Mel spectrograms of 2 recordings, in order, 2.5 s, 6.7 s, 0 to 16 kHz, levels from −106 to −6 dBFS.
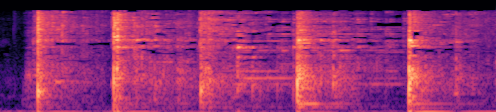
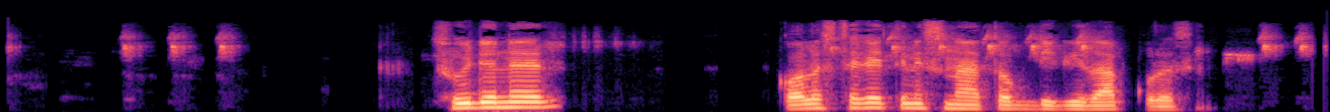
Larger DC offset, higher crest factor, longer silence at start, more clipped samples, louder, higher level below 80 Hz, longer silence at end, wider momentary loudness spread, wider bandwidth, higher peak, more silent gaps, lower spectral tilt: neither; first, 26 dB vs 20 dB; second, 0.15 s vs 0.6 s; neither; about the same, -22 LUFS vs -20 LUFS; first, -54 dBFS vs -62 dBFS; about the same, 0.05 s vs 0.1 s; second, 10 LU vs 21 LU; first, 11.5 kHz vs 8 kHz; first, 0 dBFS vs -4 dBFS; second, none vs 0.78-0.83 s, 1.02-1.07 s, 1.25-1.87 s, 3.32-3.52 s, 3.60-3.80 s; second, 1 dB/octave vs -6.5 dB/octave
